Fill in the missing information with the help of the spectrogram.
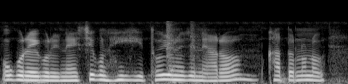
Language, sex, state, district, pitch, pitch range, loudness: Chakma, female, Tripura, Unakoti, 200 Hz, 185-210 Hz, -14 LUFS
